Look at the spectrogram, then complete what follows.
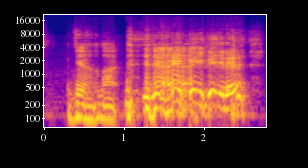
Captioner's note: men laughing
